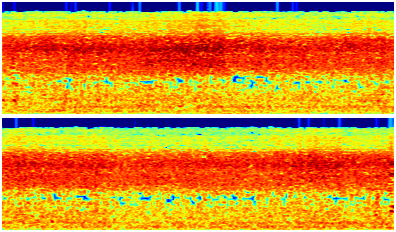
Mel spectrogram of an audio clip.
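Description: Steady, loud roar of heavy sea surf, with no distinct breaks or surges.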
